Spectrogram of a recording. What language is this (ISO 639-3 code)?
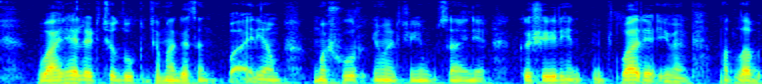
kas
